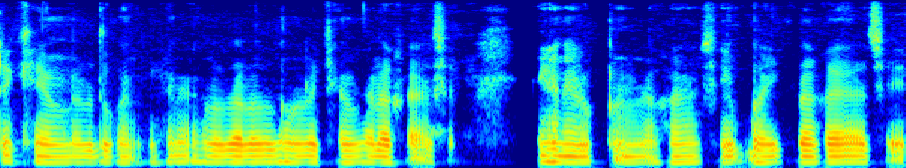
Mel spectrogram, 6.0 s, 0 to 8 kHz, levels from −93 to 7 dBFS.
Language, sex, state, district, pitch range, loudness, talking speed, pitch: Bengali, male, West Bengal, Kolkata, 105-110 Hz, -24 LUFS, 170 wpm, 105 Hz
